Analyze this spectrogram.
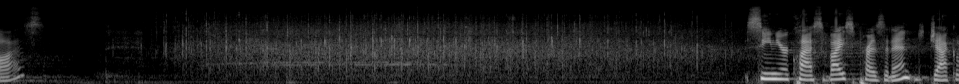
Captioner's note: applause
